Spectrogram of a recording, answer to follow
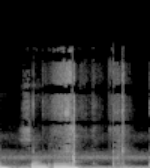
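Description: Pokémon trading cards being handled and slid one off another as a pack is flipped through, faint rustles and clicks. A short spoken word, a card's name, comes about half a second in and is the loudest sound.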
